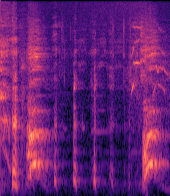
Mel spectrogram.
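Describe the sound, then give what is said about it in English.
A dog, Mozzie, barks in a quick burst: a loud bark, then a few short, lighter yips, then another full bark. There is no talking. “Not bark.”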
